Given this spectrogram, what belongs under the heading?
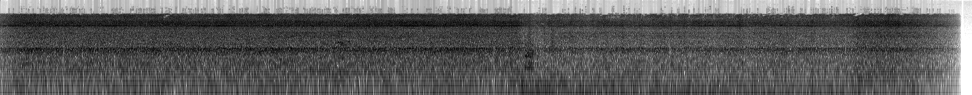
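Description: Steady broad roar of a large airplane on its landing approach, loud and continuous throughout, swelling slightly midway before cutting off at the end; faint voices may sit beneath the engine noise.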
